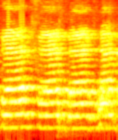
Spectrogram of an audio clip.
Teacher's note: जब भी हम प का उच्चारण करेंगे दोनों ओष्ठ आपस में टकराएंगे तभी हम प फ ब फ बोल सकते हैं।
